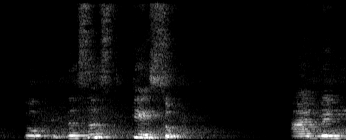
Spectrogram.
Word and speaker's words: queso: queso this is queso when q u e this is k u e are coming together it will pronounce like a k so this is queso and when q u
